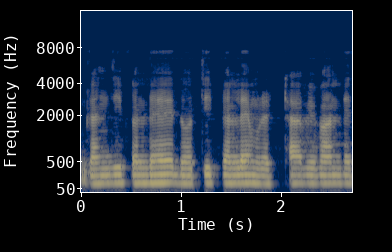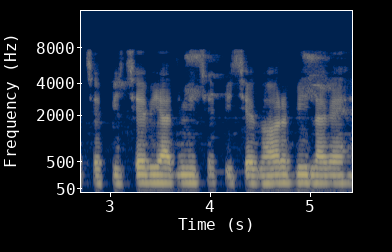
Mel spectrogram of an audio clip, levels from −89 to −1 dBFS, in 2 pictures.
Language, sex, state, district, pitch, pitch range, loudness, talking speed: Maithili, male, Bihar, Samastipur, 125 Hz, 120-125 Hz, -31 LUFS, 210 wpm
